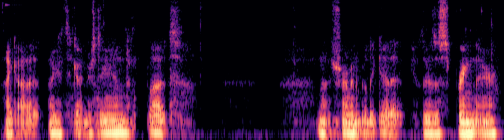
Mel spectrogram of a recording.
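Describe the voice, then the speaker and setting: A man's voice: deep voice, steady tone, normal speed, vocal fry, pauses often, warm tone, a little hiss or hum. A man thinking aloud as he works through a lock-picking task, hesitant and correcting himself as he goes. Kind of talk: thinking aloud while working.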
